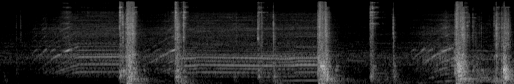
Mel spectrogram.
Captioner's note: nail gun popping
